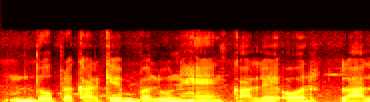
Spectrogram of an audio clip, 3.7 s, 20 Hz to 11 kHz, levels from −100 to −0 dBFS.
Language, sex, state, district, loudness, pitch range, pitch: Hindi, male, Gujarat, Valsad, -15 LUFS, 95-105 Hz, 100 Hz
